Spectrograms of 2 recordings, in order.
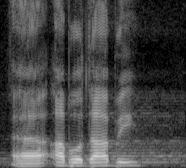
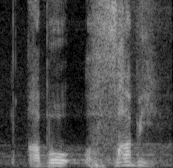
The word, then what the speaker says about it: Abu Dhabi: Arab Emirates, Dubai, and Abu Dhabi. In Arabic, it's Abu Dhabi. Abu Dhabi. Not Abu Dhabi. That's the Arabic pronunciation, Dhabi.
